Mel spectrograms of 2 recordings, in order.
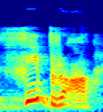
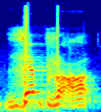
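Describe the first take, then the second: First: It is said in an American accent. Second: It is said in a British accent. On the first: "zebra in American English" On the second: "zebra in British English"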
